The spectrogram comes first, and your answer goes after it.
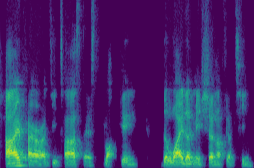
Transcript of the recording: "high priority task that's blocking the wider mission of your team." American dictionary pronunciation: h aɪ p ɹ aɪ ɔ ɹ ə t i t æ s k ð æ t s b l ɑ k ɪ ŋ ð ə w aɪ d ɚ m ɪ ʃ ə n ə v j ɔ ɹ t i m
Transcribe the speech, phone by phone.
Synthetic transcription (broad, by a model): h aɪ p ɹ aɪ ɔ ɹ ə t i t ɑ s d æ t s b l ɑ k ɪ ŋ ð ə w aɪ d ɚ m ɪ ʃ ə n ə f j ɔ t i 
